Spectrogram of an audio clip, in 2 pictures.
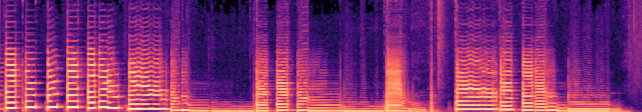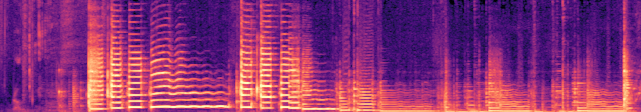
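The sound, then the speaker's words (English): An electric guitar plays a melodic lead line twice, first on the lead pickup with a bright, cutting tone and then on the bass pickup with a warmer, rounder one, each phrase sustained and clearly articulated with no voices. “I mean, the lead pickup, the bass pickup, folks.”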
